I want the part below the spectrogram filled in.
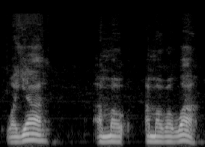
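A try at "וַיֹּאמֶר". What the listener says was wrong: Yeah, you put a double in there, remember?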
